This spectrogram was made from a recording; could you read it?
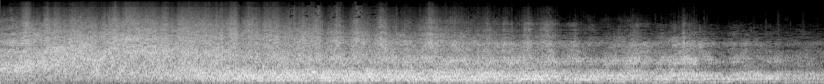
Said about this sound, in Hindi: फाइटर जेट की आवाज।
